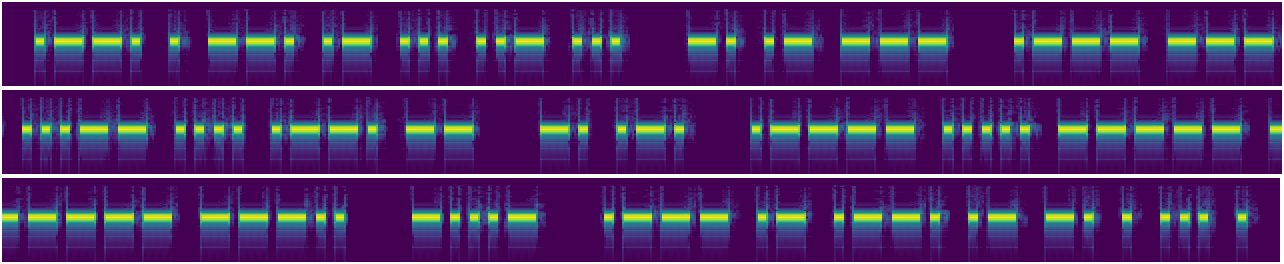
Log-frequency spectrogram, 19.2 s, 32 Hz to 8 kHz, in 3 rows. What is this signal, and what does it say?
Morse code, heard as a keyed tone, about 25 wpm, 610 Hz. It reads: PEGASUS NAO JO3HPM NR 15008 <BT> JAPANESE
